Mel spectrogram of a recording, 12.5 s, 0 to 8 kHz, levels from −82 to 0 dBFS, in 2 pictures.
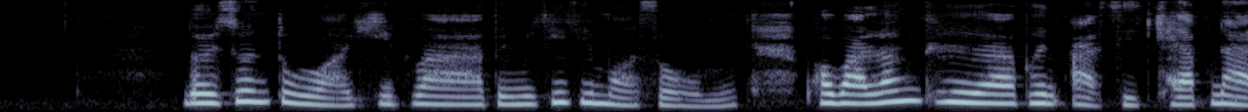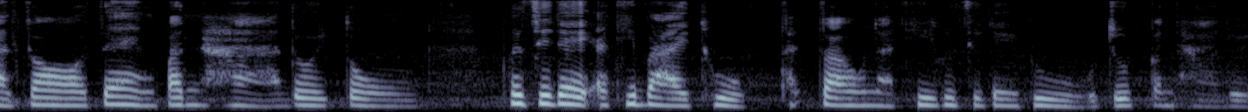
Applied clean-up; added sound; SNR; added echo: none; none; none; none.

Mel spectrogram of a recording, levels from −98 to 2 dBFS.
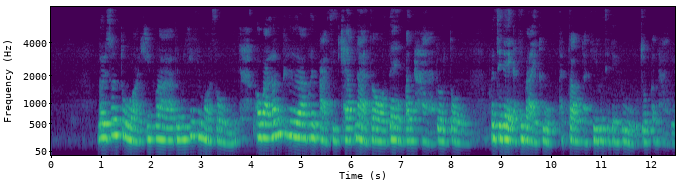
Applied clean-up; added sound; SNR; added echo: none; none; none; reverberation time 0.6 s.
